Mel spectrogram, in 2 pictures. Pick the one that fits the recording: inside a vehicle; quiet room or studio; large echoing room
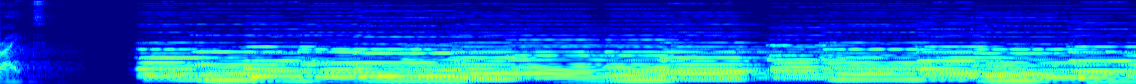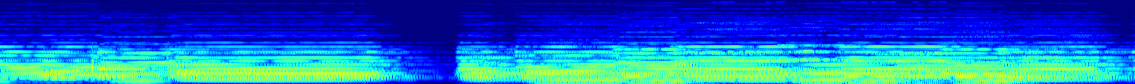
large echoing room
